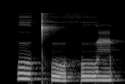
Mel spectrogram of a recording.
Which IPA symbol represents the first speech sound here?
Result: u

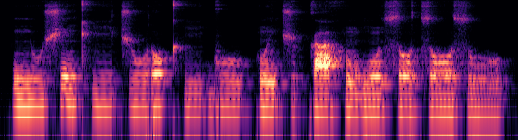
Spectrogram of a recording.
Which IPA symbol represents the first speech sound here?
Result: ɲ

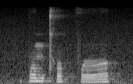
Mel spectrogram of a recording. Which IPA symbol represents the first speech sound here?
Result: p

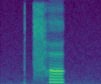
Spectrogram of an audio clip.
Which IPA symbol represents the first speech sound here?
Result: t͡sʰ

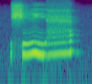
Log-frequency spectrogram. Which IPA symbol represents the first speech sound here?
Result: ʃ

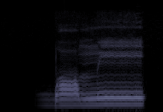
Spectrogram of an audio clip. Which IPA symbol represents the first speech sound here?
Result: ɡ͡b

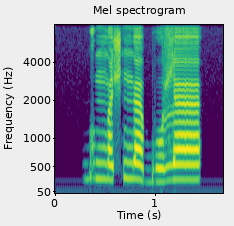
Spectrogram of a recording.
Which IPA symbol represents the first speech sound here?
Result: ɡ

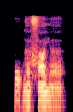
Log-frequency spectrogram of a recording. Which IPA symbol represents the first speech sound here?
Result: o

